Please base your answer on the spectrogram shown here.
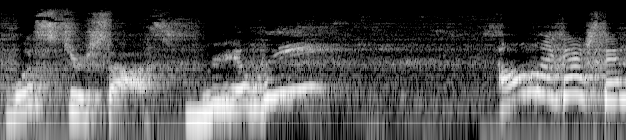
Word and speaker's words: Worcestershire: sniffing it that's hilarious the Shire and Worcestershire isn't spoken it's pronounced like Worcester sauce really oh my gosh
